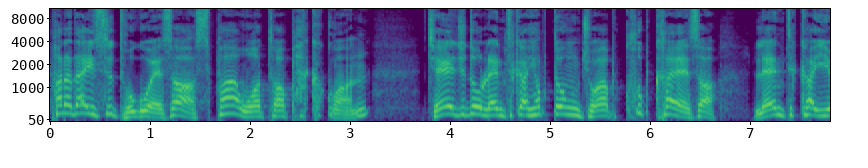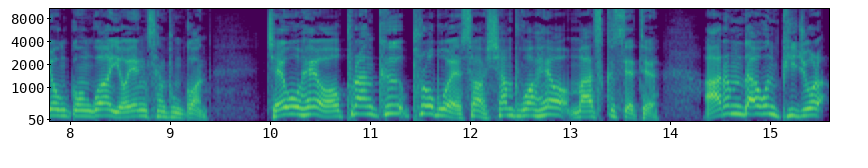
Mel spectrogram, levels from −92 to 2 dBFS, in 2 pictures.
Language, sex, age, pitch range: Korean, male, 40-59, 160-210 Hz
